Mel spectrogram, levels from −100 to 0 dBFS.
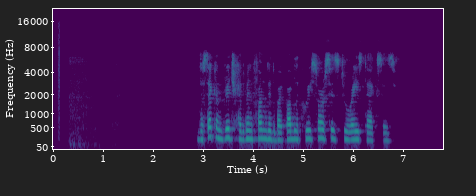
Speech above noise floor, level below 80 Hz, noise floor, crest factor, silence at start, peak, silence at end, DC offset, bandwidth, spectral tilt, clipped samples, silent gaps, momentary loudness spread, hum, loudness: over 35 dB; under -90 dBFS; under -90 dBFS; 20 dB; 0.1 s; -38 dBFS; 0.95 s; under 0.1%; 9.6 kHz; -4 dB/octave; under 0.1%; 0.14-0.28 s, 1.35-2.88 s; 8 LU; none; -55 LUFS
